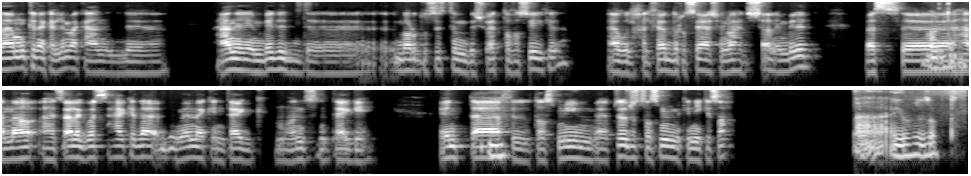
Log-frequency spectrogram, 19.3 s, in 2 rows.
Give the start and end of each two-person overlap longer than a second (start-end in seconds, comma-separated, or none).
none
